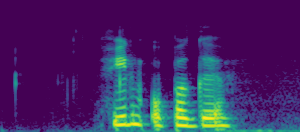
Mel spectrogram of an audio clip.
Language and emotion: Russian, neutral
